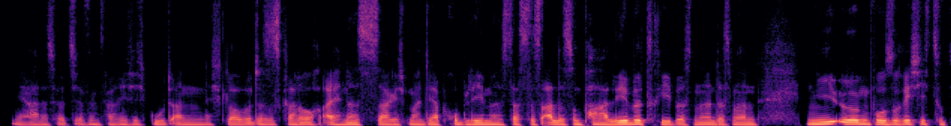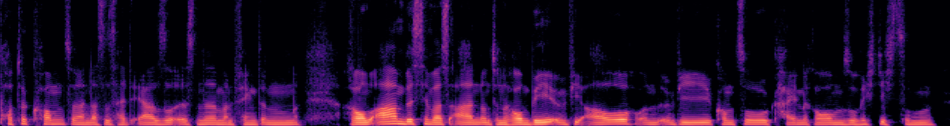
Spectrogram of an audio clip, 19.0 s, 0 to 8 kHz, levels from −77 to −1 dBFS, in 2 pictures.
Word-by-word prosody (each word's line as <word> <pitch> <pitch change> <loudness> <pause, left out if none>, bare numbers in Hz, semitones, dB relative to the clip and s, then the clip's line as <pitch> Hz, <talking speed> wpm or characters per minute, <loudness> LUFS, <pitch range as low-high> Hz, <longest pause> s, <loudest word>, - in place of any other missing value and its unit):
Ja, 105 0 -7
das 105 -2 -10
hört - - -7
sich - - -10
auf 110 - -8
jeden 120 -2 -6
Fall 120 +2 -9
richtig 115 -2 -8
gut 120 - -5
an. 110 0 -4
Ich 110 -4 -11
glaube, 110 +1 -2
das 115 +1 -3
ist 115 -1 -7
grade 120 -1 -3
auch 115 -1 -2
eines, 115 -3 -1
sage 110 -2 -1
ich 105 - -8
mal, 115 -2 -2
der 110 +1 -1
Probleme 115 0 -1
ist, 110 - -5
dass 115 -4 -1
das 115 - -4
alles 115 -2 +1
so 125 - -1
'n - - +1
Parallelbetrieb 115 0 +3
ist, 105 -1 -3
ne, 115 0 -2
dass 105 -2 -4
man 105 -2 -2 0.5
nie 135 +2 +5
irgendwo 130 -3 +6
so 120 +1 0
richtig 125 +1 0
zu 130 - -5
Potte 140 +5 -4
kommt, 135 -2 -2
sondern 120 -3 -1
dass 115 0 -3
es 115 -2 -4
halt 120 0 -5
eher 120 0 -1
so 120 +1 -1
ist, 115 +2 -4
ne, 125 0 0
man 120 -2 -2
fängt 120 -2 -5
in 120 0 -2 0.5
Raum 125 +2 +7
A 145 +3 +6
'n 155 - +4
bisschen 140 0 +3
was 130 -1 +3
an 130 0 +1
und 120 -2 -1
in 120 - +1
Raum 120 +1 +4
B 125 +2 +6
irgendwie 125 -2 -1
auch 135 +2 +3
und 125 -1 -4
irgendwie 125 -1 0
kommt 120 0 -5
so 125 -1 +1
kein 120 +1 -6
Raum 120 +1 -2
so 120 +1 -2
richtig 120 +2 -5
zum 115 -2 -4
120 Hz, 225 wpm, -22 LUFS, 115-125 Hz, 0.5 s, Raum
